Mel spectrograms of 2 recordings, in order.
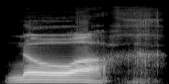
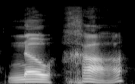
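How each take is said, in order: First: A brief a glides in before the throat sound. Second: The a vowel comes after the throat sound. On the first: The speaker calls it right. "it's noach" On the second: The speaker calls it wrong. "It's not no cha"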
